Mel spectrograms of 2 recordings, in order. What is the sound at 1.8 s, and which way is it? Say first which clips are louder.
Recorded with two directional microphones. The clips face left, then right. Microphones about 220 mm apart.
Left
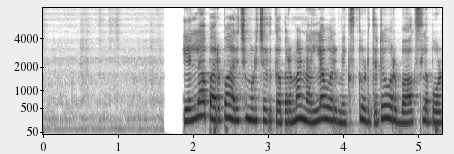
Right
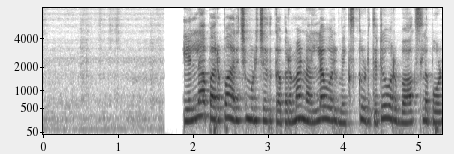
Speech: left 5 dB; 45° left (ahead or behind).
